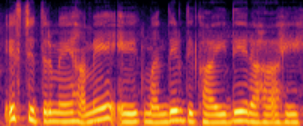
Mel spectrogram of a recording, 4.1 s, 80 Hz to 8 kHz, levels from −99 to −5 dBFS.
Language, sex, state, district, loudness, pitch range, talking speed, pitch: Hindi, female, Madhya Pradesh, Bhopal, -16 LUFS, 185-215 Hz, 145 wpm, 200 Hz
